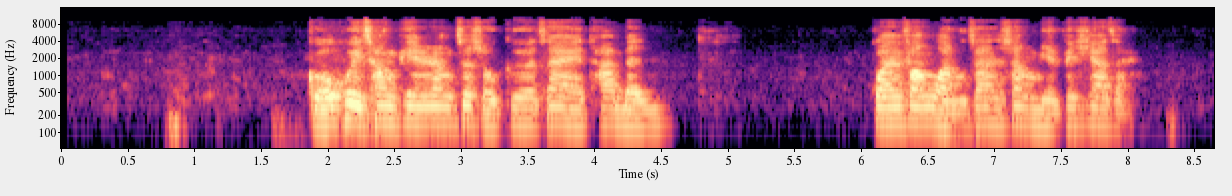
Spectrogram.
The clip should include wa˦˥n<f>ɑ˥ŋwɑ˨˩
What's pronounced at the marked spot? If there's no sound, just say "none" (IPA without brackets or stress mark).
f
